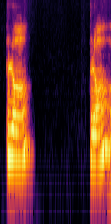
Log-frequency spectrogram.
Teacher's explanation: Jamás se va a pronunciar la B al final. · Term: B muette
